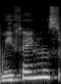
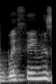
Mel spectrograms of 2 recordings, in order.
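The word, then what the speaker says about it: Withings: there's um it's it's called we things or with things I always mispronounce it but it's w-i-t-h-i-n-g-s and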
